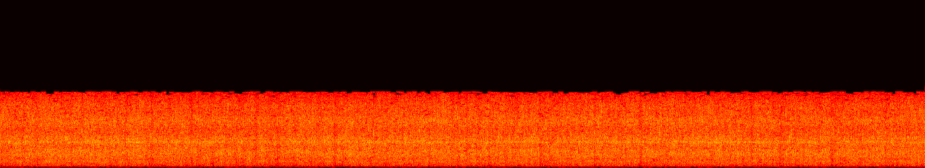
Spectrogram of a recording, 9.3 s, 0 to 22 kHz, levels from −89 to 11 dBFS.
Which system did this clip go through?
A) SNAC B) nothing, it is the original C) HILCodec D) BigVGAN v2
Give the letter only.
B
